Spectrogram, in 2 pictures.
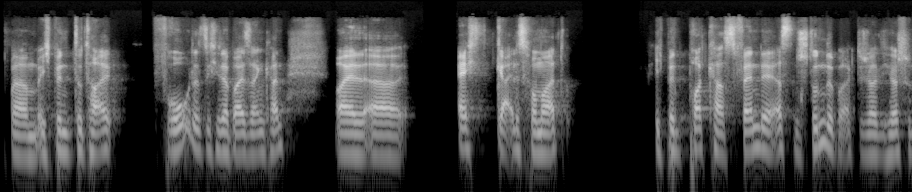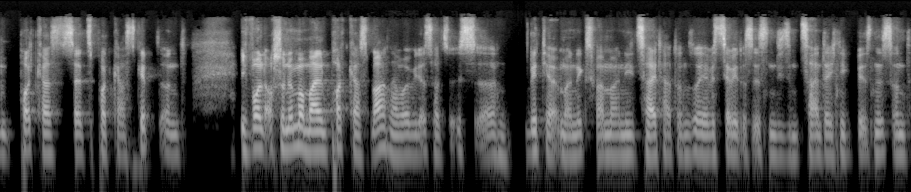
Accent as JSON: {"language": "German", "region": "Hesse", "country": "Germany", "said": "Also äh, hier anzukommen im Schwabenland als Hesse, als offener Hesse, äh"}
